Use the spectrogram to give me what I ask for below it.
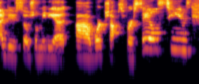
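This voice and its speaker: A woman speaks loudly with an American accent. Her pace is fairly quick. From US East Coast. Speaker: social media speaker and trainer. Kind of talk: webinar presentation. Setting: virtual session. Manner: fast.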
